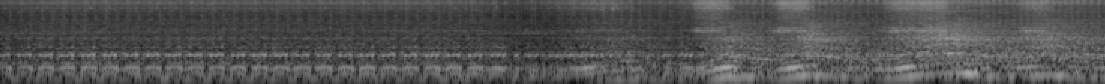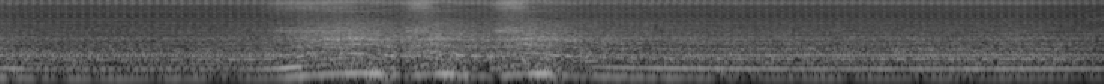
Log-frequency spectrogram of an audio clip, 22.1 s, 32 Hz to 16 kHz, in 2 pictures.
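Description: Land Rover Series 3 engine newly brought back to life, idling steadily then revving up in two bursts before settling back to idle, loud and close with no talk.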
